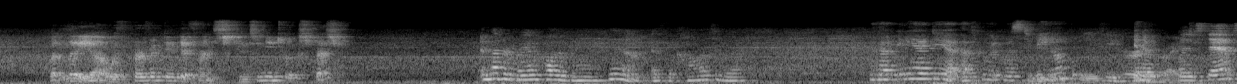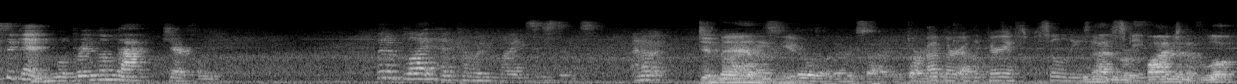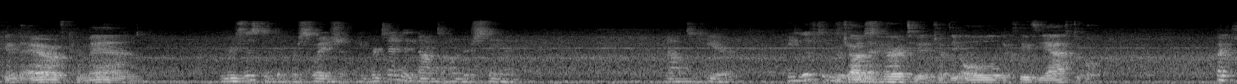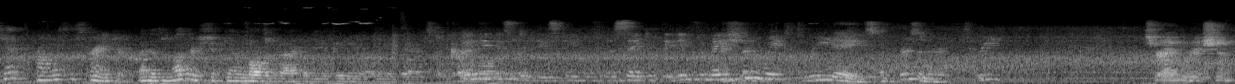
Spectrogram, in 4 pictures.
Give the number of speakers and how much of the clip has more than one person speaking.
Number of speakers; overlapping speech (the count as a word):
ten, about 16%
